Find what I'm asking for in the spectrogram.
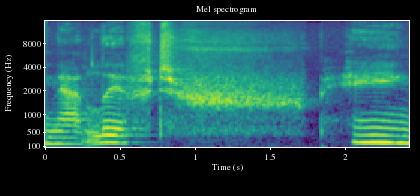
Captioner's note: exhaling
